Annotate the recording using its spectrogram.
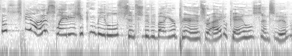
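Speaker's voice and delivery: high, put-on voice; mock delicate. Preacher teases ladies about their appearance, mock delicate. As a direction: pitch it way up, teasing the ladies.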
